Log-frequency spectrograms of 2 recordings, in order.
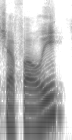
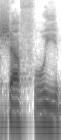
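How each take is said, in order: First: The word is said with three syllables. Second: The word is said with two syllables. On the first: This is the full form of the term. The speaker calls it wrong. "bukan syafawi" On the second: This shortened form fits the metre of the verse. The speaker calls it right. "nanti dalam setoran harus dibaca syafwi"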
